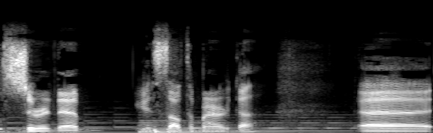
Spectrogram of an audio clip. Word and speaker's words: Suriname: South America beautiful country with beautiful people called Surinm in South America. Uh it's spelled with s u r i n a m e in the title as you can see.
